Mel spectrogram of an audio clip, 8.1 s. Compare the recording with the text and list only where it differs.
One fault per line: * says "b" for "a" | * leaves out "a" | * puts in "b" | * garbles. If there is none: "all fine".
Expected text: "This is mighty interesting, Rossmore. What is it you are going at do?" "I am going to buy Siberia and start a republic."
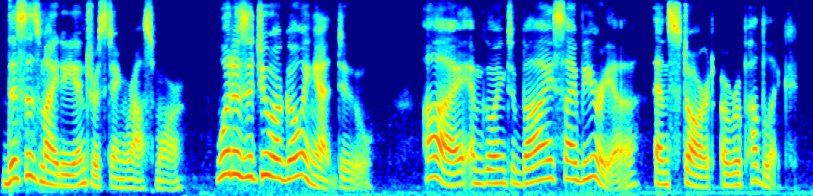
all fine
